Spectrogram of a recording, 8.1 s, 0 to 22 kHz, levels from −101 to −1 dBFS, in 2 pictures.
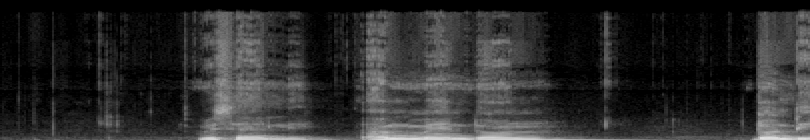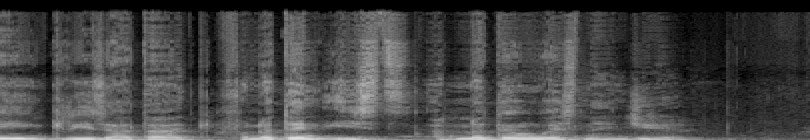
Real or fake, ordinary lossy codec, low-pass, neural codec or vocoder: real; none; none; none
